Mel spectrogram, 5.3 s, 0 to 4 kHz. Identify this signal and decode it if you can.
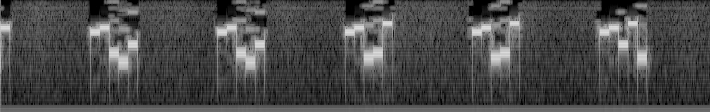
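Five-tone selective call (ZVEI), heard as quick runs of five tones, tones of about 70 ms. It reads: 89315 89315 89230 89230 89502
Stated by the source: ZVEI five-tone selective call received on SDR.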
